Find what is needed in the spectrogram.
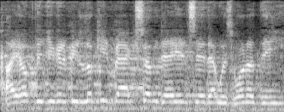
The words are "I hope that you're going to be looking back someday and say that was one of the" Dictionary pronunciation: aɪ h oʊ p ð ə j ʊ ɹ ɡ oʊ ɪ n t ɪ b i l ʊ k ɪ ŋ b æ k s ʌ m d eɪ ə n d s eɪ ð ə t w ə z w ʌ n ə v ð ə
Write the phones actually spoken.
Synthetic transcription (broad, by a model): aɪ h oʊ p ð ə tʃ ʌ ɹ ɡ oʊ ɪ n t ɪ b i l ʊ k ɪ ŋ b æ k s ʌ m d eɪ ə n s eɪ ð ə t w ə z w ʌ n ə v ð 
